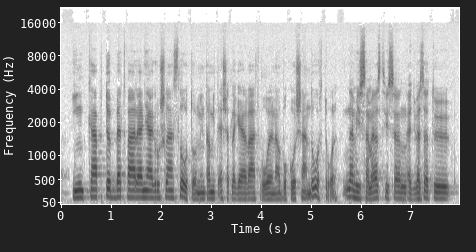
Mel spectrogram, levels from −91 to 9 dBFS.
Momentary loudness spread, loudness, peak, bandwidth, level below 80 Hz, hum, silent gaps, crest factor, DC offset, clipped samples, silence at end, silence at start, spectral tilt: 5 LU; -24 LUFS; -6 dBFS; over 20 kHz; -58 dBFS; none; none; 18 dB; under 0.1%; under 0.1%; 0.1 s; 0 s; -5 dB/octave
